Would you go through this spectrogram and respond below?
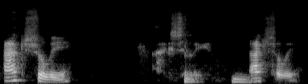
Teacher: I know that when it's written actually, it looks like 4 syllables. But in practice, when you speak it, you only use 3.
